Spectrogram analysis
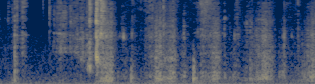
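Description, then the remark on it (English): Crisp crunching of thin-cut Uncle Ray's potato chips being bitten and chewed, a sharp bright crack near the start followed by a run of quieter, irregular crunches with no talking. “What separates Uncle Ray's from a lot of chip brands is the thin cut.”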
